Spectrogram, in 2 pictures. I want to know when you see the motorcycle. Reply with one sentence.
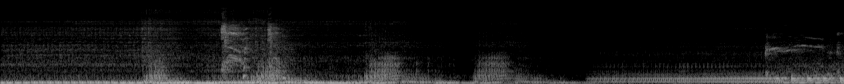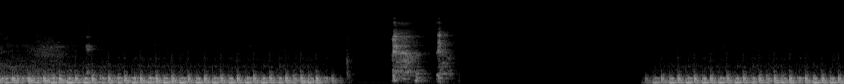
The motorcycle can be heard from 0.0 to 11.8 s and from 14.8 to 16.8 s.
